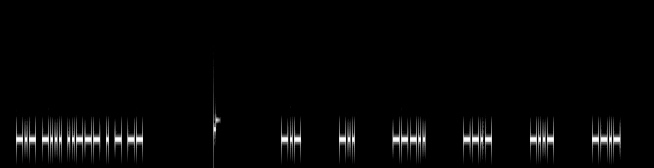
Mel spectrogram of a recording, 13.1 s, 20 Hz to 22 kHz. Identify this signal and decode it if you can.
Morse code, heard as a keyed tone, about 28 wpm, spaced as for 14 wpm, 700 Hz. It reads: KB2ETM KD8QXQ
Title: USA Call Signs - 6 Characters - 6x Character Spacing - 28wpm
